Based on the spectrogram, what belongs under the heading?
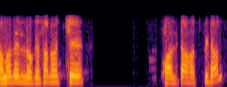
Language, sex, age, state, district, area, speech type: Bengali, male, 18-30, West Bengal, Howrah, urban, conversation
